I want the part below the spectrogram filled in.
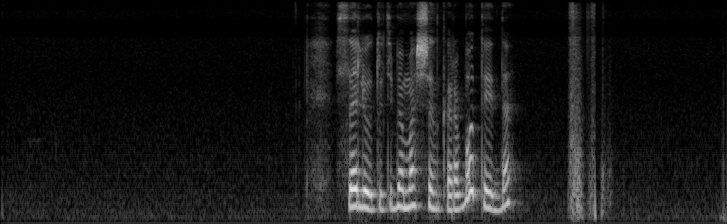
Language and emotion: Russian, positive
